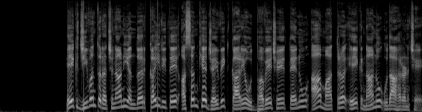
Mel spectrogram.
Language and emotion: Gujarati, neutral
